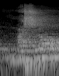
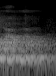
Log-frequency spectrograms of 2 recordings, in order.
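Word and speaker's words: Mahlon: Souligne aussi les noms de, selon comment vous prononcez, Machlon, Maclon, Machlon, comme vous prononcez.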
